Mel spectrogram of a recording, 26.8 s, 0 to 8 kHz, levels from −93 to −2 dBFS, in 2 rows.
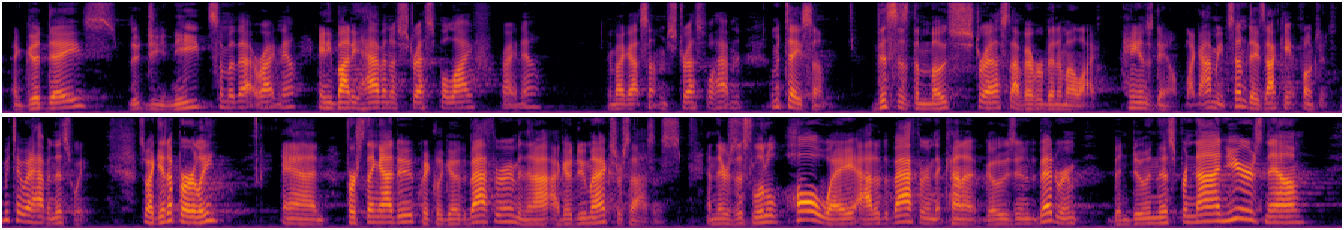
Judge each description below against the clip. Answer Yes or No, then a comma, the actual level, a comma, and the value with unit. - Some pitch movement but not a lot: Yes, average, 4.2 semitones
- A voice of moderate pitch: Yes, medium, 150 Hz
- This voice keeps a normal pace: No, fast, 230 wpm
